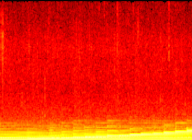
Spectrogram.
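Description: Solo piano playing a slow rising arpeggio, single notes climbing one after another over a held bass note, with a steady rain sound mixed in underneath.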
